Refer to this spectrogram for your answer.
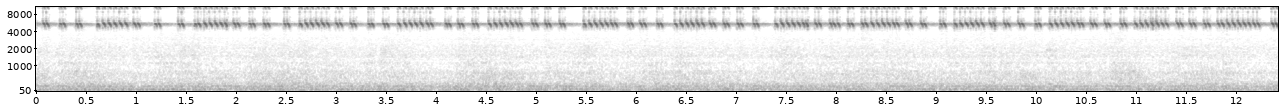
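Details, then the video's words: Cricket chirping offered as a rat repellent: a steady stream of piercing, high-pitched pulses running in long bursts with short gaps, very even throughout and free of other sounds. "suara jangkrik pengusir tikus"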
